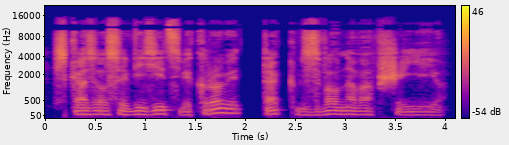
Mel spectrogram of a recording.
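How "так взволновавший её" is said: plain reading voice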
